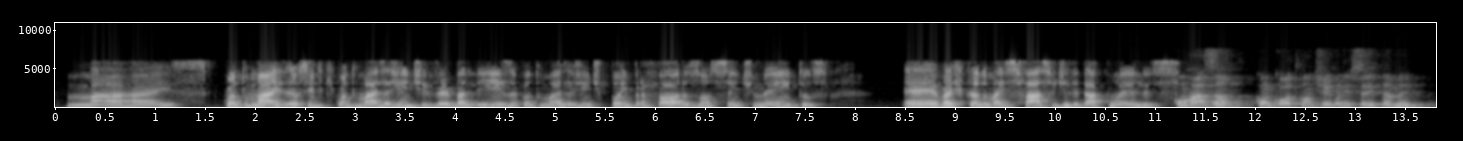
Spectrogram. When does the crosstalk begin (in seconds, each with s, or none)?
none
